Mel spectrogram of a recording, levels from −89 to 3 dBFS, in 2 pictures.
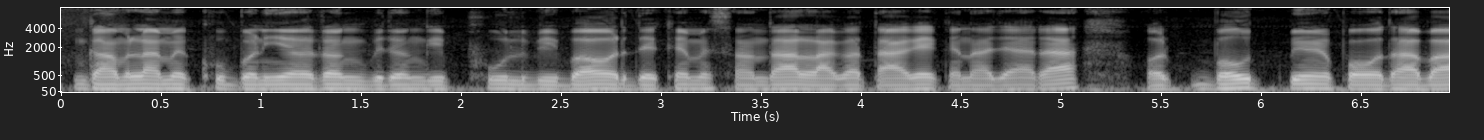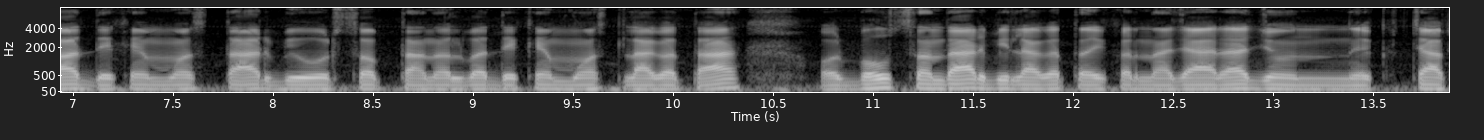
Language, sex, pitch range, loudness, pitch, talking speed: Bhojpuri, male, 100-105 Hz, -24 LUFS, 105 Hz, 195 wpm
